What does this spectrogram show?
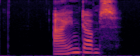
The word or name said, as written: ejendom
